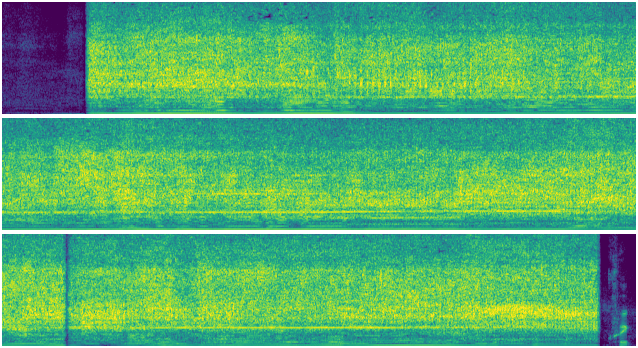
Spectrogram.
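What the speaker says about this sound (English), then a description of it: "I kind of want to just rough sand it" An orbital sander rough-sands carving cut-off wood for signs, running with a loud, continuous, steady whine and hum for about thirteen seconds before switching off.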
